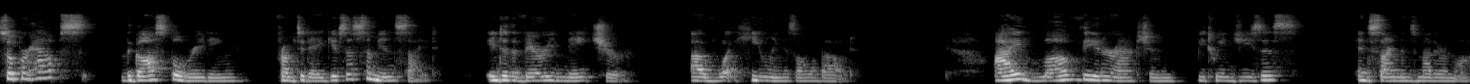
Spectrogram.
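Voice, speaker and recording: A woman with an American accent speaks at a fairly slow pace in a fairly low pitch, with ordinary pitch variation, big swings in loudness, and long, frequent pauses. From Montana. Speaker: lay preacher. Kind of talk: homily.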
